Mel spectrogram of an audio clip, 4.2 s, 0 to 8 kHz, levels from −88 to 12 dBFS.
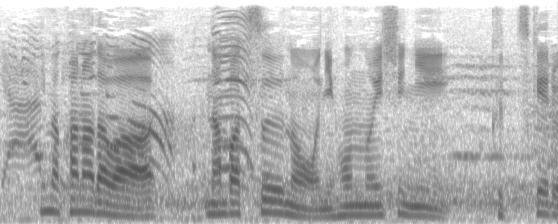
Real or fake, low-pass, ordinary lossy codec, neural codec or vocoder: real; 7.2 kHz; none; none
